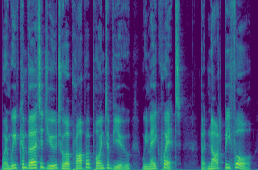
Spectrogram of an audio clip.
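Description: A man's voice: medium pitch, animated, normal speed, close to an everyday voice. A man voicing a stern male badger from a storybook, solemn and commanding, given to speechifying. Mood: firm, commanding. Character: stern, oratorical male badger, gang leader. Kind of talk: storybook character voice.

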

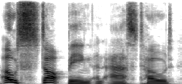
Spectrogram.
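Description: A man's voice: medium pitch, very animated, normal speed, dry recording, studio quality. A man voicing an anxious, kindly mole in a storybook, with a worried, pleading manner. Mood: despairing.

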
